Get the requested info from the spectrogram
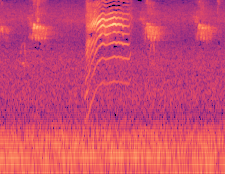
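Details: Black kitten meowing while tickled: one clear high squeaky meow that rises then levels off, lasting under a second, over scratchy rustling and a low background hum.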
